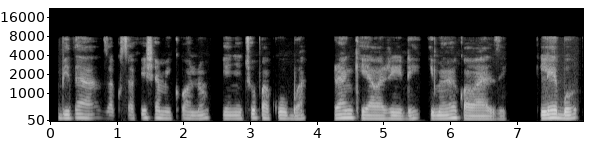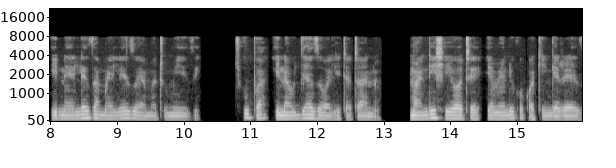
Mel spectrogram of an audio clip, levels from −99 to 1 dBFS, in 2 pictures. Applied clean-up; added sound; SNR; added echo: none; none; none; none.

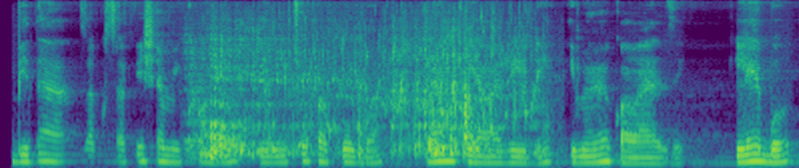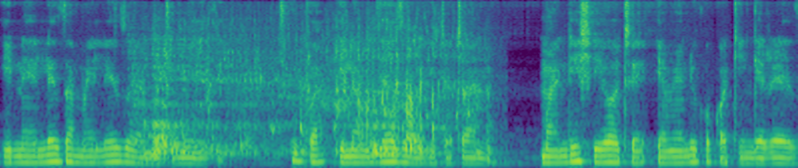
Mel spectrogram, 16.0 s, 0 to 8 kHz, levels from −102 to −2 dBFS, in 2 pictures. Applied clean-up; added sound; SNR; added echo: none; Toilet flush; 1 dB; reverberation time 0.8 s.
